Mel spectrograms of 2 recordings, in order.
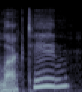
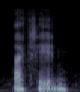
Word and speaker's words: Lactaid: Is it lactate? Is that how you pronounce it? Lactate? Lactaid? Lactaid.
